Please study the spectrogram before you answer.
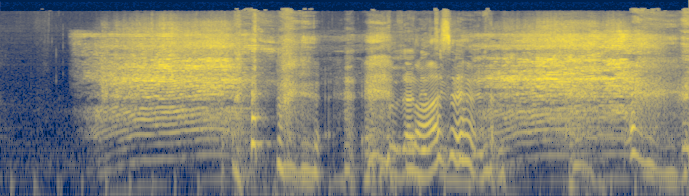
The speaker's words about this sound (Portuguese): É a moto, é. mano. Caralho, que roncão.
